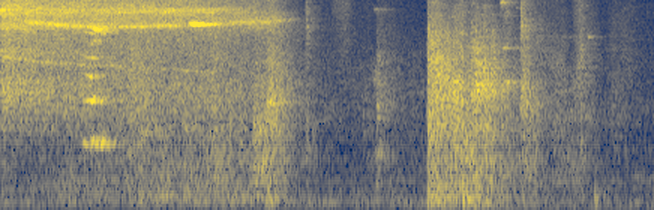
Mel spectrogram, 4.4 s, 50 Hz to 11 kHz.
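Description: Inside an ER2T electric train car, a long hiss of compressed air with a high whistle and brief squeaks for about two seconds, then a second loud hissing burst about three seconds in, typical of the train's pneumatic doors working.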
